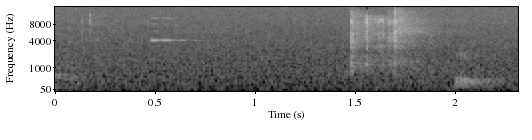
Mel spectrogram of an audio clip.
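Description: Quiet room tone in a pause, broken by a faint brief tick about half a second in and a quick cluster of sharp, light clicks about a second and a half in.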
